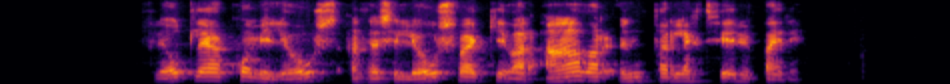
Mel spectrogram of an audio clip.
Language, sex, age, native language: Icelandic, male, 50-59, Icelandic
